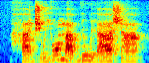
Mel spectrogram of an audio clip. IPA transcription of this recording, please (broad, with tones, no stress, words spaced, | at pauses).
ha˨d͡ʒʊ˨ jɔ˦ma˨bɪ˦ wɪ˨ɾaː˦ʃã˦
